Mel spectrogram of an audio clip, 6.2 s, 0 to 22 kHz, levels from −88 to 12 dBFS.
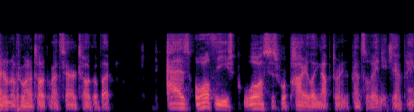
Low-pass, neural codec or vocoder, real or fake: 7.2 kHz; codec, 16 kHz in and 24 kHz out, 1.1 kbps, FireRedTTS-2 codec; fake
